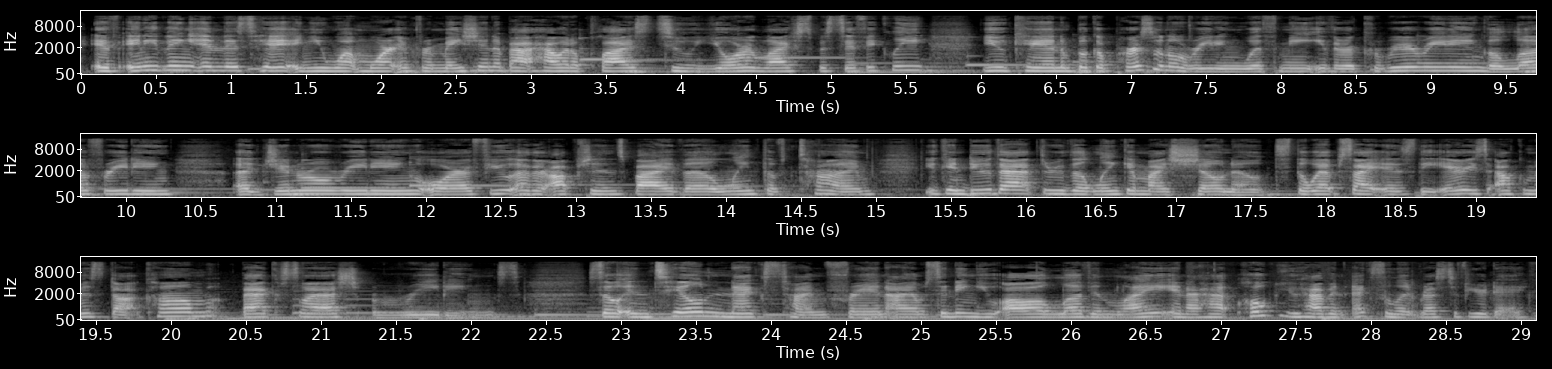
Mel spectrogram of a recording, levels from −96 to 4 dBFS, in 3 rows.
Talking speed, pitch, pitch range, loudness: 180 wpm, 205 Hz, 190-220 Hz, -24 LUFS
